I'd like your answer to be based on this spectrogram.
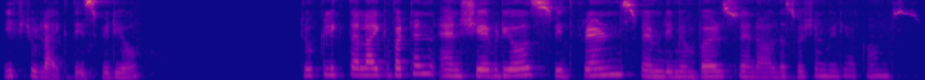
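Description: A woman reading a scripted voice-over as a channel host, in halting, deliberate phrases. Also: mid-range voice, darkish tone. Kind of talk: scripted voice-over narration for a slideshow.

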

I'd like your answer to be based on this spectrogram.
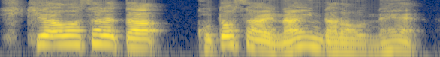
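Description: A man voicing a sorrowful, weepy old male Mock Turtle in a storybook reading, speaking low and heavy. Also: very animated, normal speed, a little mellow. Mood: mournful.

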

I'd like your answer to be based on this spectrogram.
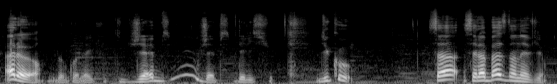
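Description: A man's voice: a little high, sing-song, normal speed, creaky. A man giving casual, rambling commentary on a video game, full of hesitations and restarts. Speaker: gameplay commentator. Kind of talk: casual let's-play commentary. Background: soft background music.

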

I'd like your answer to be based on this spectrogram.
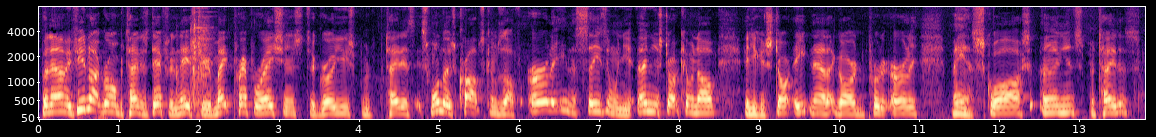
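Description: Southern man, garden co-host, folksy drawl, slightly high voice, unhurried. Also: a little mellow. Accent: Southern American. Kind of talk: casual how-to chat.

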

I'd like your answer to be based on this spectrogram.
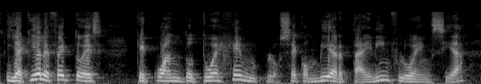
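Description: The speaker, a Cuban course instructor in his forties, records an online lecture in a studio before a screen, wearing a lapel mic. He sounds earnest and asks rhetorical questions, his voice fairly high with a darkish tone.

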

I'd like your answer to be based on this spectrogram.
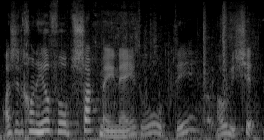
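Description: A young man, live-streaming a game, excitable and slangy, shouting when hyped. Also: sits high, fast, background noise. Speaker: gaming streamer.

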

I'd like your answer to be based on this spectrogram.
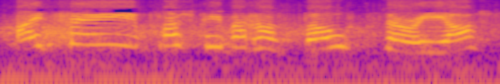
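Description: A woman's voice: very high voice, expressive, normal speed. A woman calling in to a radio show over a phone line, polite and cheerful, giving brief answers. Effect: heard over a phone line. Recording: loud line noise on a phone call.

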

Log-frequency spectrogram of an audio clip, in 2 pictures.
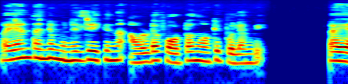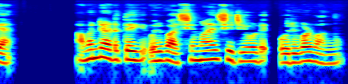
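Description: A woman narrating a story with a steady, even reading, in a dull lo-fi recording. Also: mid-range voice, fairly quick.

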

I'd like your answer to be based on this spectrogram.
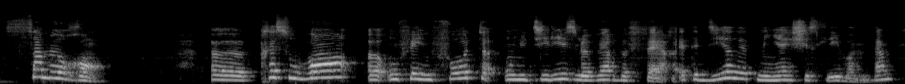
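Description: Russian-native woman teacher, unhurried, cheerful praise for students. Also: on the high side, lively intonation, a little mellow. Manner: encouraging, praises students often; explains and translates phrases step by step. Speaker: French teacher. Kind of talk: online conversation class.

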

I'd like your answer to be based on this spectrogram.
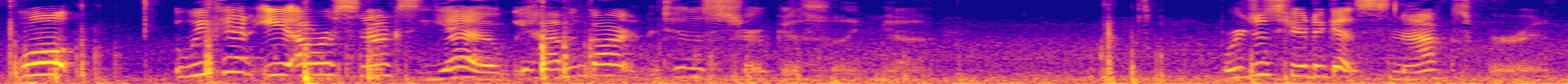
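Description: A woman's voice: very high voice, lively intonation, a little slow. A woman hosting a casual, improvised toy play video in a chatty, informal way. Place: indoors at home, on a carpeted floor. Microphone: handheld phone camera. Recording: very noisy handheld home recording with clicks.

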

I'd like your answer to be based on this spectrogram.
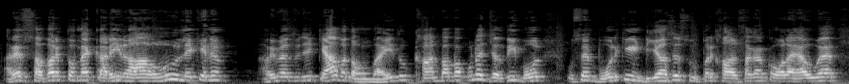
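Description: A man's voice: fairly high pitch, moderate pace, fairly bright tone. A young Indian man hosting a phone-call vlog, brash, taunting and impatient, with an Indian accent. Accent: Indian Hindi. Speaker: wrestling channel host.

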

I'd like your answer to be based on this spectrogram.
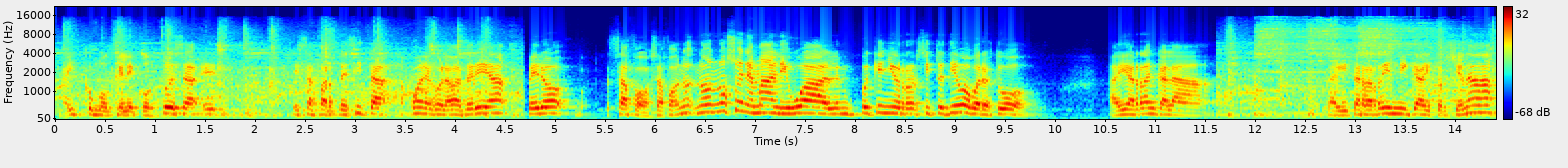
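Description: A young man talks over a concert clip in a loose, thinking-aloud way, full of fillers and restarts. His voice sits fairly high for a man. Faint music plays underneath. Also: moderate pace, a bit bright. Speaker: reaction video host. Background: music from the video.

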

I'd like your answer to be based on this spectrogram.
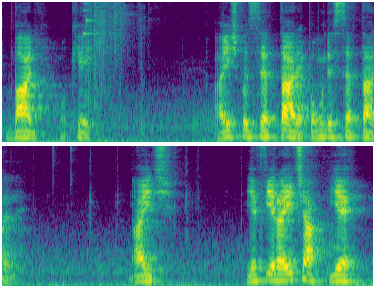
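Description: A man's voice: medium pitch, long pauses, pushed and bright. A man giving let's play commentary on a horror game, talking himself through each step and getting easily exasperated. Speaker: gaming YouTuber.

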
